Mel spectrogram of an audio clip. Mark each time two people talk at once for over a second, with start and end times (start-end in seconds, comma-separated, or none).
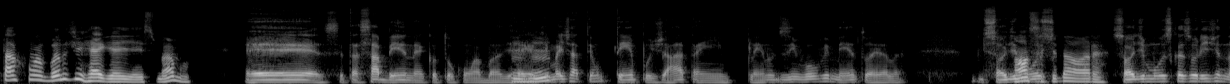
none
